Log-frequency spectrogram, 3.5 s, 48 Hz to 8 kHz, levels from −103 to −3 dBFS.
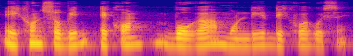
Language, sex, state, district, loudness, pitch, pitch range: Assamese, male, Assam, Kamrup Metropolitan, -19 LUFS, 125 Hz, 120-140 Hz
